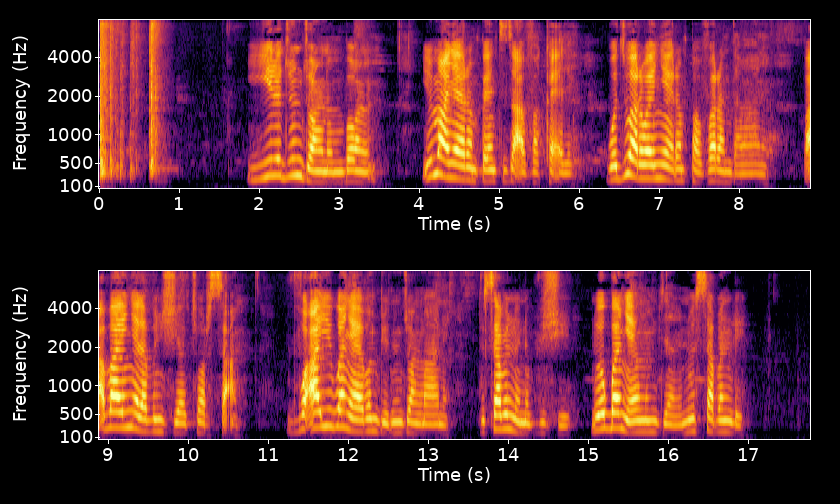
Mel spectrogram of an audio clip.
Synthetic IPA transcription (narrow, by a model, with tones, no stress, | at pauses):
ji˦lɨ˦dʊ˦nda˨ŋnɨ˨m̩˨˦bɔ˦ŋ˦ | ji˦lɨ˦maː˦˨ɲɛ˦˨ɾɨ˦˨m̩˨pa˦n˦tɨ˦za̰˦ʔa̰˨va˨ka˨ʔɪ̰˨lɨ˨ | bo˨du˦wa˨ɾɨ˦ba˦jɲɛ˦˨ɾɨ˦m̩˦pa˨va˦ɾa˨n̩˦da˨maː˦nɨ˨ | pa̰˦ʔbaː˦ji˦ɲɛ˦la˨bɨ˦n˦ʒi˨a˨tɔ˦ɾɨ˨sa̰˨ʔa̰˨m | vɔ˦ʔa˦ji˦ɡ͡ba˦ɲɛ˨ja˦bɨ˦m˦bɛ˨dʊ˦n˦da˦ŋmaː˦nɨ˨ | bu˨sa˦bɨ˦n˦lɨ˨nɨ˨bu˦ʒɛ˨ | no˦ɡ͡ba˦ɲɛ˨ja˦ŋʊ˦m˦bɛ˨lɨ˨no˦sa˦bɨ˦n˦lɨ˨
